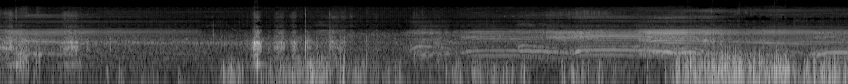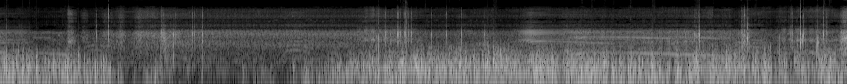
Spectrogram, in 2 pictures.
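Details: Sheep in Haugesund, Norway, bleating in long, wavering, quavering calls that overlap one another, mostly between four and seven seconds, with steady rushing background noise and a rough, louder stretch near the end.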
